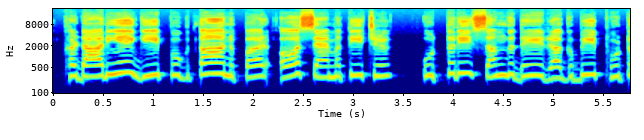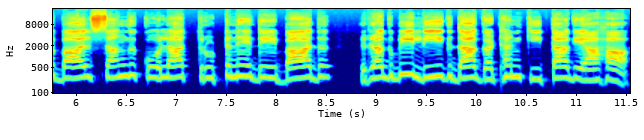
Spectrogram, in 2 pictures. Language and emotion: Dogri, neutral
